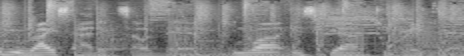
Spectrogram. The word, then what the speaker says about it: quinoa: For goodness sake, stop butchering the pronunciation. Quinoa.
